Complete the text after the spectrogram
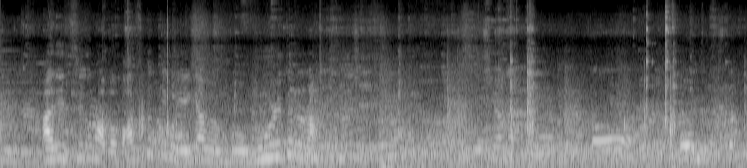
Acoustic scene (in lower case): crowded indoor space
